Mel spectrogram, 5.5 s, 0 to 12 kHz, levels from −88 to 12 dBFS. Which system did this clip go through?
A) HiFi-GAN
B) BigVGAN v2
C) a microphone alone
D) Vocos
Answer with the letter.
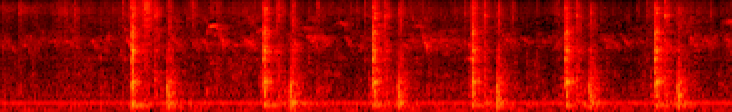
C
